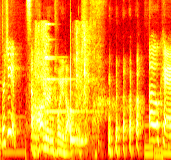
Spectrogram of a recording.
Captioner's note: laughs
